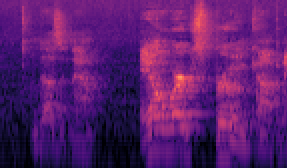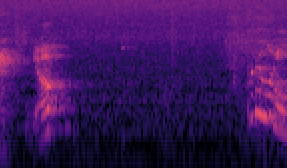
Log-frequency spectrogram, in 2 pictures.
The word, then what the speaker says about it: Alewerks: what's the brewer or who's the brewer rather ale works but it's not spelled like you would think it's a l e w e r k s ale works does it now ale works brewing company yup pretty little logo too it's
